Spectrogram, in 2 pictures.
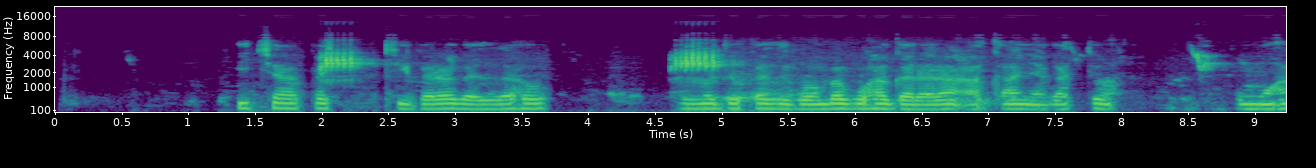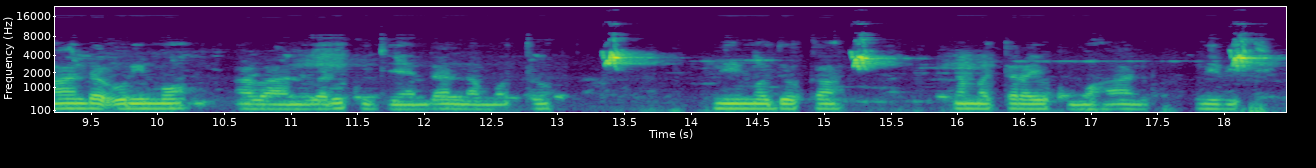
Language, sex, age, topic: Kinyarwanda, male, 25-35, government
